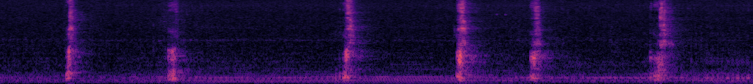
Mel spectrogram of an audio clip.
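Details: Protective dog gives six short, sharp coughing huffs in a small room to scare away an intruder, a warning display rather than illness.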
